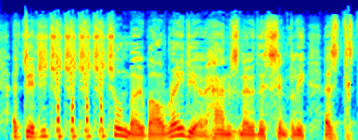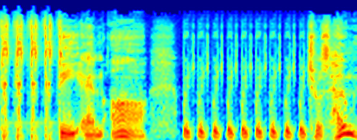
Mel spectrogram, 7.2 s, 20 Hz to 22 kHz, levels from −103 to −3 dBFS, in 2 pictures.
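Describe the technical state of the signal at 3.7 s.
At 3.7 s the speech is inside a repeated-frames fault running from 3.45 to 4.17 s, just after "know this simply as". A 144 ms stretch of compressed audio was sent to the decoder again and again. That length fits a run of six short codec frames. The decoder plays the block five extra times, so it is heard as a rapid stutter. The repeats add 720 ms.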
